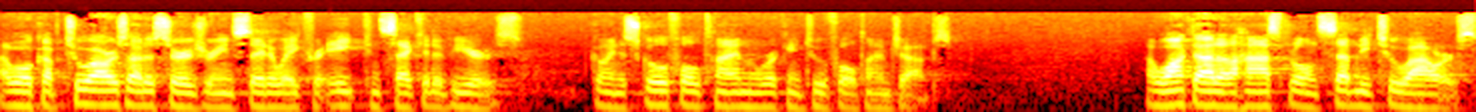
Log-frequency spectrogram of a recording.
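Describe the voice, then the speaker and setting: A man with a Midwestern American accent speaks at a very fast pace. His medium-pitched voice stays monotone and flat. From US Midwest, Indiana. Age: 60s. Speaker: seminar lecturer. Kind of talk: lecture; personal story.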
